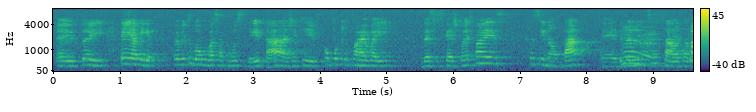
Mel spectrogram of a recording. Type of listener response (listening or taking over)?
taking over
